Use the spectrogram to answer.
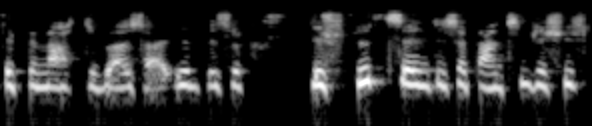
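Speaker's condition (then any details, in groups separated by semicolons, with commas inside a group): Speech impairment after tongue cancer, mild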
